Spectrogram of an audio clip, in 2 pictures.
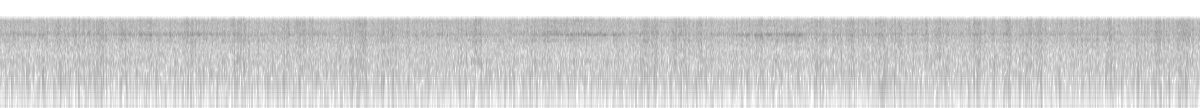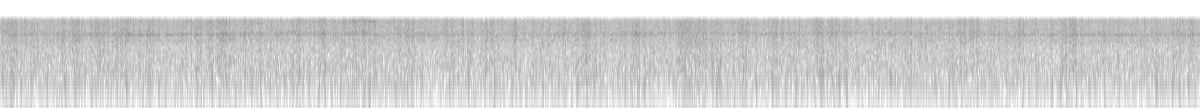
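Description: A small motor scooter engine hums steadily while riding.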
